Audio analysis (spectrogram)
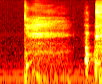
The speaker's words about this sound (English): Bless you. Sneezed in her hair. That sneezed though.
